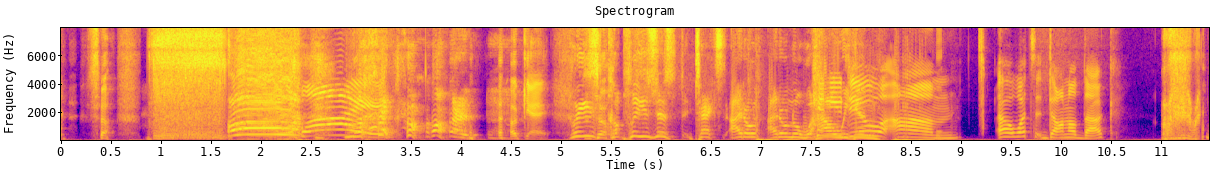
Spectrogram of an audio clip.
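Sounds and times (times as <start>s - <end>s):
speech: 0.0s - 11.4s
voice imitating a fart with a buzzy raspberry: 0.9s - 1.8s, 11.0s - 11.4s
laughter: 2.4s - 6.7s.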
